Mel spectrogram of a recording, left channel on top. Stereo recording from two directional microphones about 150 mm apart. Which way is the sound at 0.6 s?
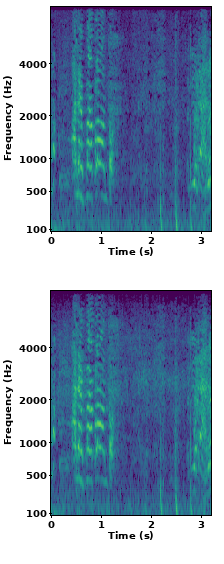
Centre (ahead or behind).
